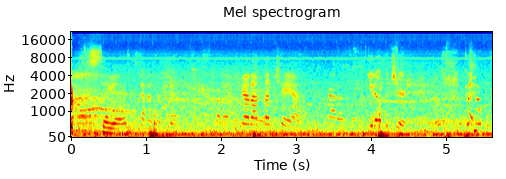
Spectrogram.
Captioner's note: speaking faintly off mic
